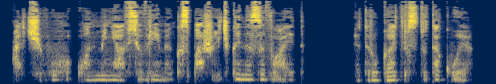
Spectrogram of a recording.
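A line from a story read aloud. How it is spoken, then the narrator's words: Whispered question. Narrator (Russian): спросила я шепотом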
